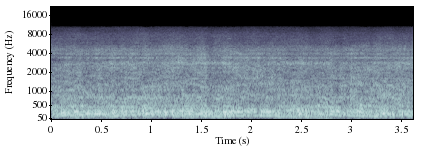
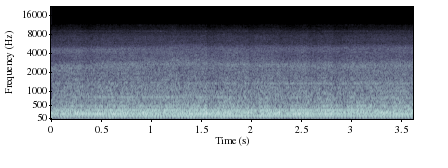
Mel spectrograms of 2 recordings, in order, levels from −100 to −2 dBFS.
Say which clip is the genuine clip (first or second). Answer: second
